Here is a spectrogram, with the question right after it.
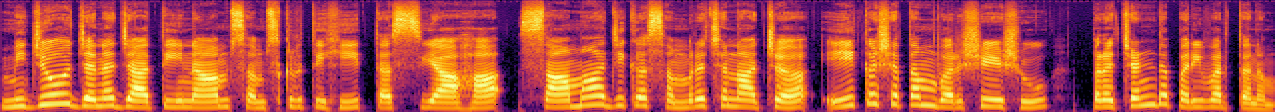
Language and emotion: Sanskrit, neutral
